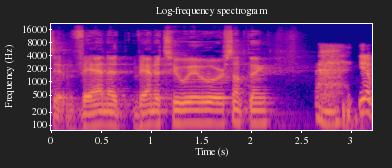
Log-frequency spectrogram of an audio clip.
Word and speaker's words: Vanuatu: You mentioned one earlier, and I forget how to pronounce it. Vanuatu or something? Yeah, Vanuatu. Vanuatu.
